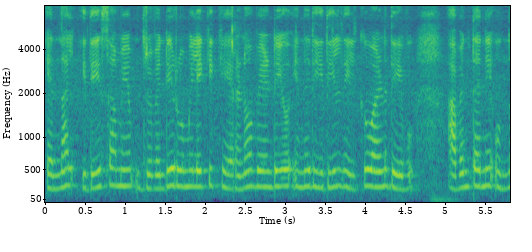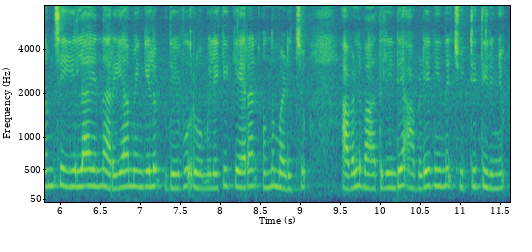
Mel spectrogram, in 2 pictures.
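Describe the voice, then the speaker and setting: Mellow-voiced woman narrating a romance story. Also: a little high, a little hiss or hum. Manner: voices every character in her own voice.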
